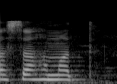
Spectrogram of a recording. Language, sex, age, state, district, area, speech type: Hindi, female, 45-60, Bihar, Madhepura, rural, read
